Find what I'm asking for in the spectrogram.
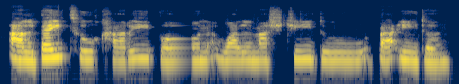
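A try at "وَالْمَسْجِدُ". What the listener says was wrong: Okay, you're still saying wal masjidu. It's not masjidu. Yes, al-baytu qaribun wal masjidu ba'idun. That's why I asked you to read it quickly in case, just so I know if you were elongating it or not, and you were.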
